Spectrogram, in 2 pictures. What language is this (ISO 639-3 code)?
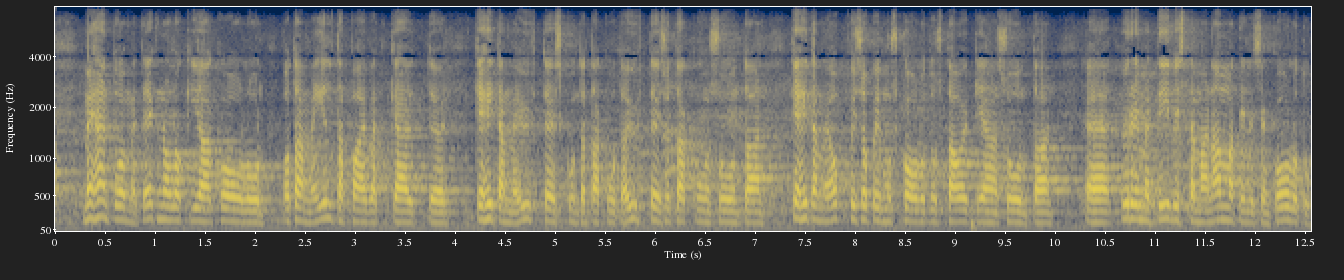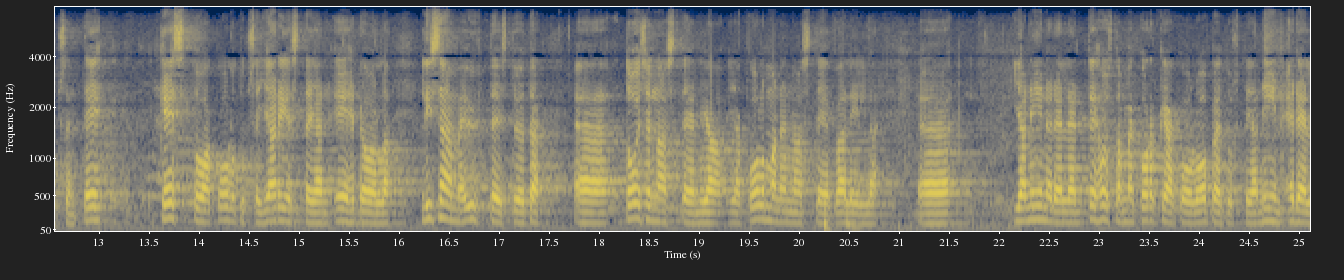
fin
